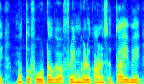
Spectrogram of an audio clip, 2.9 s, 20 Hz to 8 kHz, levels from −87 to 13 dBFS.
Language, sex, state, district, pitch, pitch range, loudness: Kannada, female, Karnataka, Bidar, 245 Hz, 240-245 Hz, -14 LUFS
